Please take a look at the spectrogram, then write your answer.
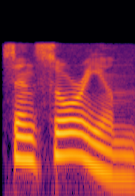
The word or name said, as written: sensorium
